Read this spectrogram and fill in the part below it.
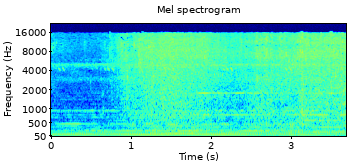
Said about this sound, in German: Kleine Wellen bewegen sich zum Ufer und ziehen sich wieder zurück. Es ist ein ruhiges und stetes Kommen und Gehen.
